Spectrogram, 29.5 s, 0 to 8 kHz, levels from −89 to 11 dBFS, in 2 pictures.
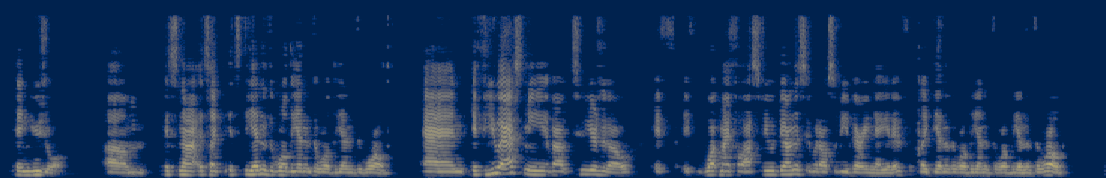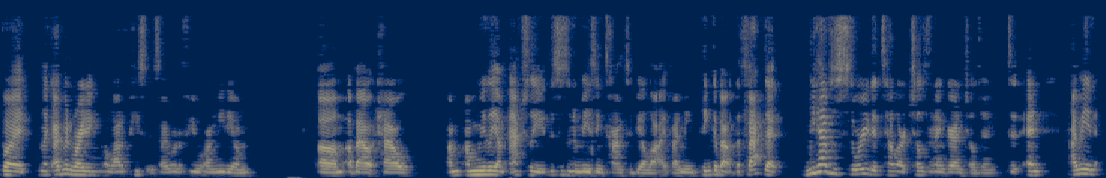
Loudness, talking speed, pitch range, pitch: -26 LUFS, 235 wpm, 135-170 Hz, 150 Hz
